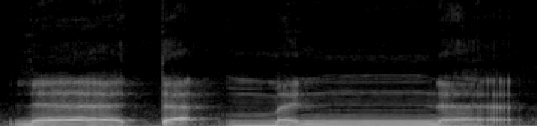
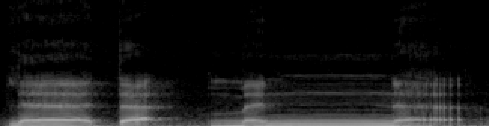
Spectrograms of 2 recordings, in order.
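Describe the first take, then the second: Both takes have the same delivery.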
